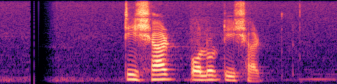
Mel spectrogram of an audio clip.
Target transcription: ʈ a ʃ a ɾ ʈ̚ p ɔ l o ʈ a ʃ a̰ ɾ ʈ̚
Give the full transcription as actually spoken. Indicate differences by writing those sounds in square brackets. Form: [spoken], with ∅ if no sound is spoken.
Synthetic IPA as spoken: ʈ [i] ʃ a ɾ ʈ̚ p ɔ l o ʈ [i] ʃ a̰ ɾ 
